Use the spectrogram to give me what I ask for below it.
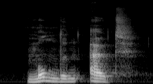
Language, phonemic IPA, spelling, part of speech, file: Dutch, /ˈmɔndə(n) ˈœyt/, mondden uit, verb, Nl-mondden uit.ogg
- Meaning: inflection of uitmonden: 1. plural past indicative 2. plural past subjunctive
